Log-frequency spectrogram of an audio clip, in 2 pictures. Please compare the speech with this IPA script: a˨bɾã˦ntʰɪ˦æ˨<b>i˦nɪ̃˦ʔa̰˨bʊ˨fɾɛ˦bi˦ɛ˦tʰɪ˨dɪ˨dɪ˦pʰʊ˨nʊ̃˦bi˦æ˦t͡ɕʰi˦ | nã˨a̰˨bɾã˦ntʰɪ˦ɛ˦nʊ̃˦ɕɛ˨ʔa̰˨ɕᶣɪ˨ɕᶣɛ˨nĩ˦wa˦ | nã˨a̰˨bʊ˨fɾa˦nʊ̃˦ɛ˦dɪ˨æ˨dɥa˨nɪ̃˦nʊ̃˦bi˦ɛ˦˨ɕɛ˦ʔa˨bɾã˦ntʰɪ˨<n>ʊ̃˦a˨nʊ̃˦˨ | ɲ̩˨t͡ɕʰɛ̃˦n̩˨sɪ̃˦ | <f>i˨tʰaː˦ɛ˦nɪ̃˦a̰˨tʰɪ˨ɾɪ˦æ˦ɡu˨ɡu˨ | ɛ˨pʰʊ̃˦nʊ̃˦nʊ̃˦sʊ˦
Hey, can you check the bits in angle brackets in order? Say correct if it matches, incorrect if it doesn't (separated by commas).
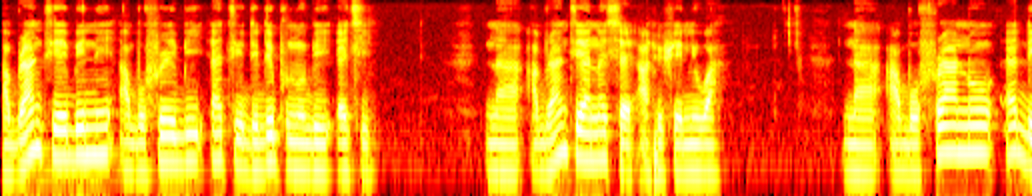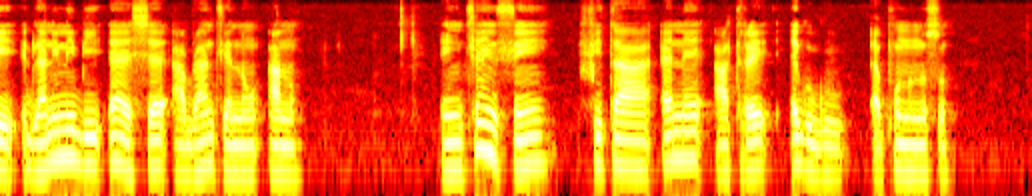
correct, correct, correct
